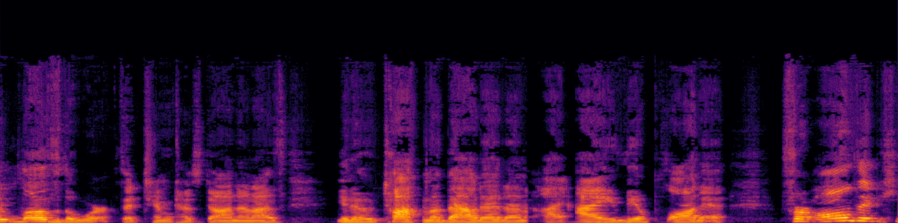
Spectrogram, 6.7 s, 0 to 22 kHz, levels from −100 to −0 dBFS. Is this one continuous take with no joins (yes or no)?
no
